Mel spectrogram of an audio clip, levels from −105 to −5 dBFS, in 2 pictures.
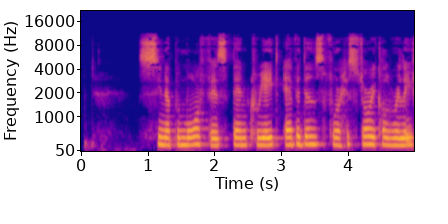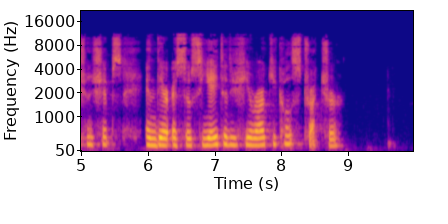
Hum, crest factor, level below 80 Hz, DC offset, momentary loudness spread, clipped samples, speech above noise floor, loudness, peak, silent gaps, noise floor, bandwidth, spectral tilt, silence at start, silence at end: none; 20 dB; -74 dBFS; under 0.1%; 10 LU; under 0.1%; 51 dB; -27 LUFS; -8 dBFS; none; -77 dBFS; 11.5 kHz; -4.5 dB/octave; 0.9 s; 1.1 s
